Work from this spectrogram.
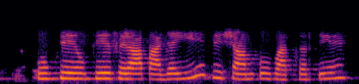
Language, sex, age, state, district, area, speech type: Hindi, female, 45-60, Madhya Pradesh, Gwalior, rural, conversation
